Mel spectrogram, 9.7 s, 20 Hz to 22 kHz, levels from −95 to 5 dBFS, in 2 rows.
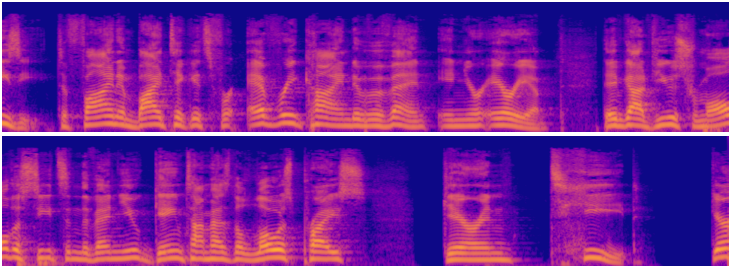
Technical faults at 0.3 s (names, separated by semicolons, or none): none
